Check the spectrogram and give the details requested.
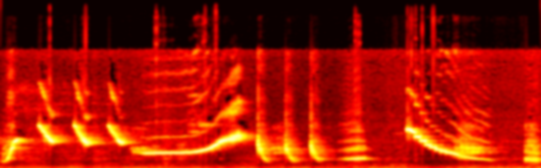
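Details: Energetic song of an Asian pied starling meant to prompt other starlings to sing: sharp falling whistles, a long sustained rising whistle, harsh squawky strokes and a long descending slur, over a constant low electrical hum.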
